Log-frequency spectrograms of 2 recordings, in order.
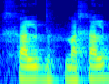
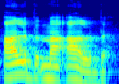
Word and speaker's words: Khalb Mahalb: So I guess Khalb Mahalb is the next one then. Yeah. I pronounce it wrong. He says it Alb Ma'alb.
